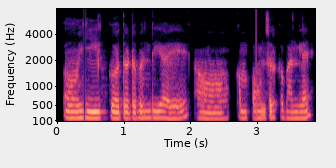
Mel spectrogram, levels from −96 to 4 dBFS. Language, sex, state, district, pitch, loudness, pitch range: Marathi, female, Karnataka, Belgaum, 165 Hz, -21 LUFS, 160-170 Hz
